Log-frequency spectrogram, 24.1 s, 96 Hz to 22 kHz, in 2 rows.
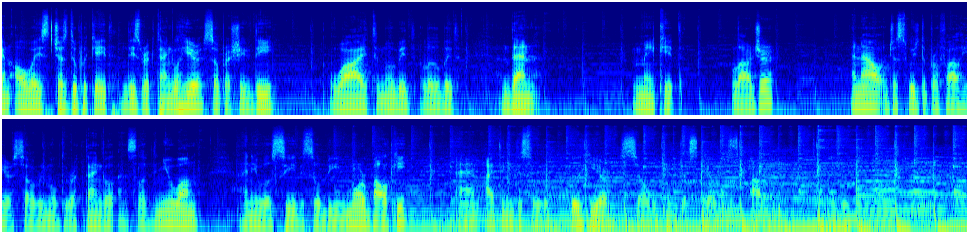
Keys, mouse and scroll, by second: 2.8 shift+d, 5.8 Tab, 6.3 Tab, 6.9 Tab, 7.2 s, 10.2 click, 12.1 click, 12.7 click, 14.7-19.1 middle drag, 19.1 Tab, 20.3 s, 23.2-24.1 middle drag.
